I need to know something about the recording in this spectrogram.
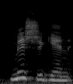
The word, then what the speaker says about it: Michigan: a type of fabric Michigan note that this a schwas Michigan is a state in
